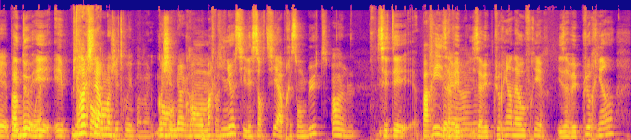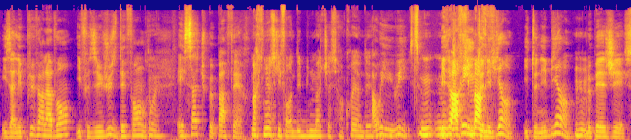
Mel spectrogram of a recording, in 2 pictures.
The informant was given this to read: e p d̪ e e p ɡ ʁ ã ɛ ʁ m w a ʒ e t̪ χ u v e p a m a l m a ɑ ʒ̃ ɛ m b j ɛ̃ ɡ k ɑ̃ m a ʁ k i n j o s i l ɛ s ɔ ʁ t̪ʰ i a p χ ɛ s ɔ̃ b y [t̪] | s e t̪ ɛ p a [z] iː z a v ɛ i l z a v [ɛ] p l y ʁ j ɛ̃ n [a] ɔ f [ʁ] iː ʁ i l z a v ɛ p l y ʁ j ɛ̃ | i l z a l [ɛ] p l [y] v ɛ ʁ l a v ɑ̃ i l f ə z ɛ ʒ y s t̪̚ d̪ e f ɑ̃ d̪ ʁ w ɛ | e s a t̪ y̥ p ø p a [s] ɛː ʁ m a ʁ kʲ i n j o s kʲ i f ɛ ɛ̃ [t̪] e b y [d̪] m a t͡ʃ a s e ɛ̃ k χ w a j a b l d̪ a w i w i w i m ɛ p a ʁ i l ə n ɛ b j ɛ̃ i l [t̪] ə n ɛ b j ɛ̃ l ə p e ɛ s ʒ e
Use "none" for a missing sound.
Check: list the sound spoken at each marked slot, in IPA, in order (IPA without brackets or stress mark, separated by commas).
t̪, ʁ, ɛ, a, χ, ɛ, y, f, d̪, d̪, t̪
